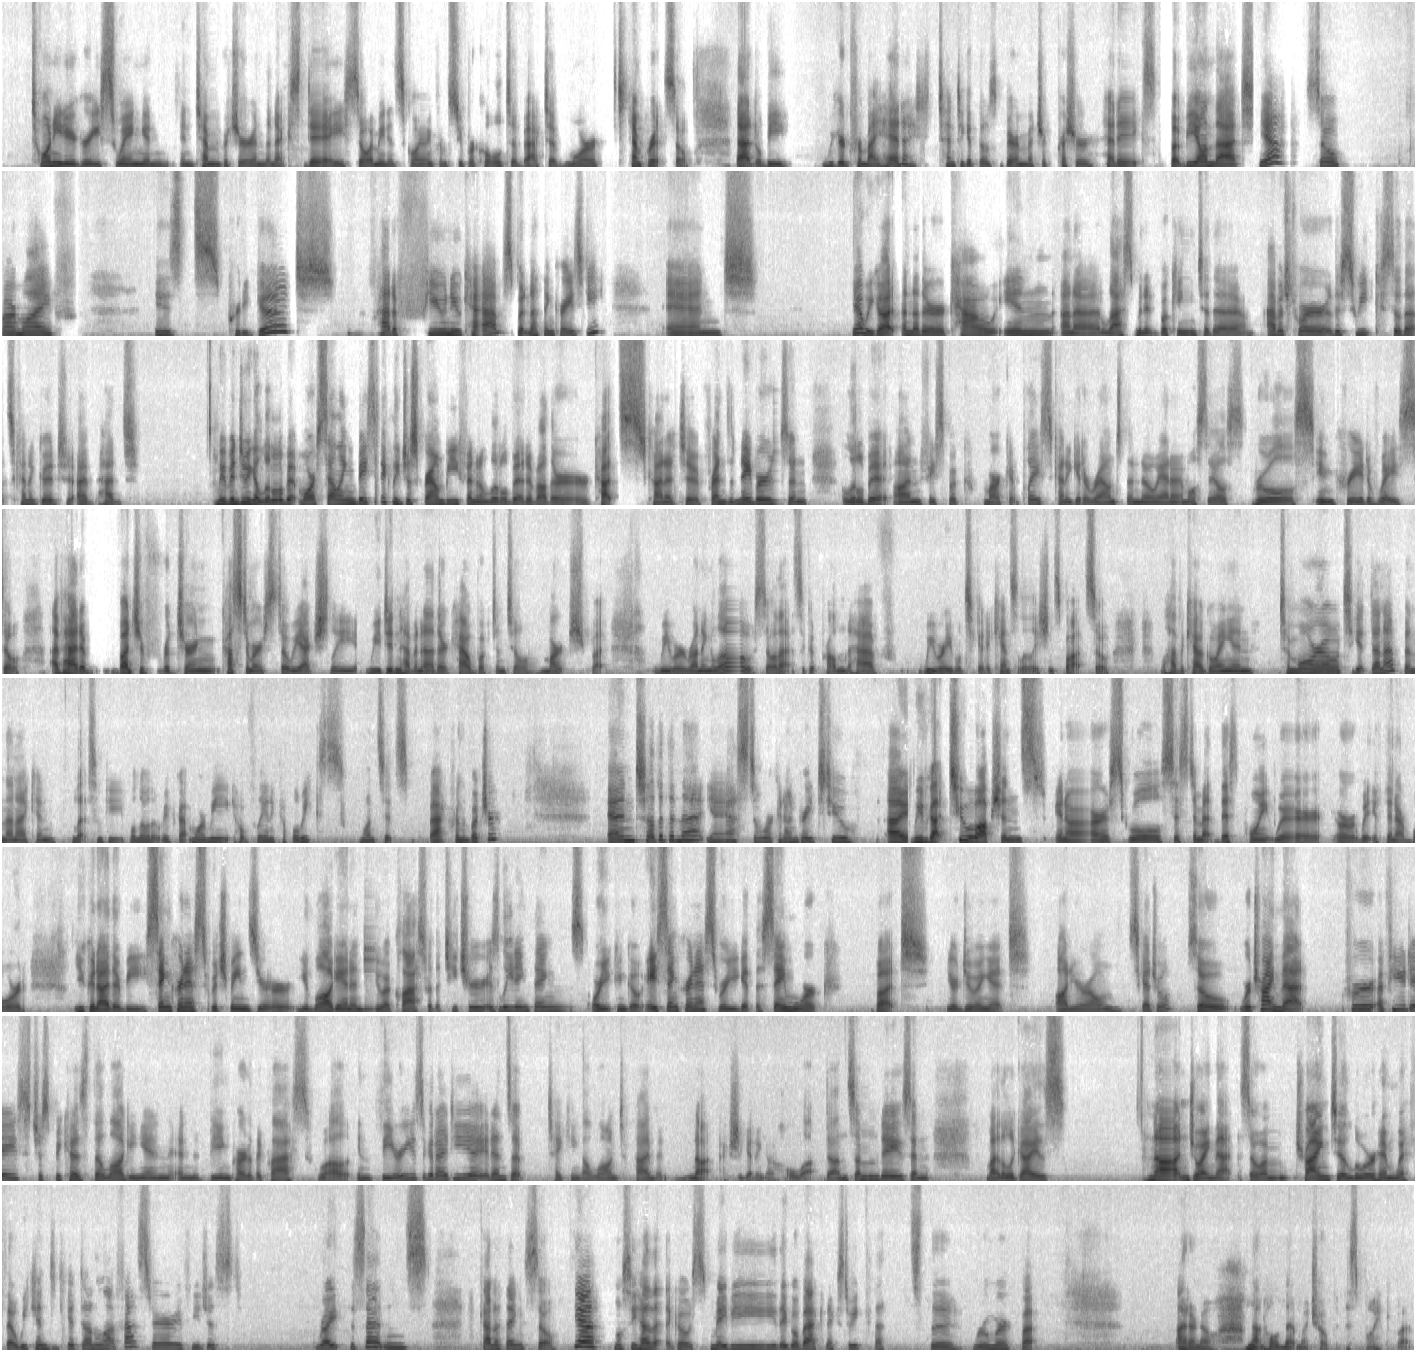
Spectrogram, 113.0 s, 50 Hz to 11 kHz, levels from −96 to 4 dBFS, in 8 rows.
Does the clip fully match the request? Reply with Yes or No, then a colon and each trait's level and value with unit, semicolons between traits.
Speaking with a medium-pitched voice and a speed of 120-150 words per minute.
No: medium, 180 Hz; average, 195 wpm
